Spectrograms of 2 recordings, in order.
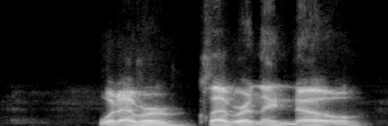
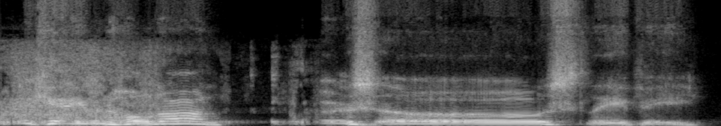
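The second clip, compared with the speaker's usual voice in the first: sleepy button voice; 10 semitones higher, much slower than usual. Pretend. Voicing tired buttons.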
